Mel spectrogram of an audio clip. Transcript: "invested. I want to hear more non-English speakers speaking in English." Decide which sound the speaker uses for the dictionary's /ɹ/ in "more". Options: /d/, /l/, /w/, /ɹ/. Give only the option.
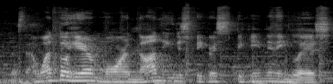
/ɹ/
